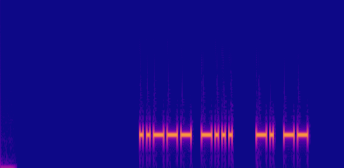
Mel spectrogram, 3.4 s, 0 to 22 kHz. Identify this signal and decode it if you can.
Morse code, heard as a keyed tone, about 34 wpm, 700 Hz. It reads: 2B NM
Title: Field Day Exchanges Encore - 35wpm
